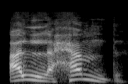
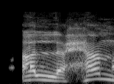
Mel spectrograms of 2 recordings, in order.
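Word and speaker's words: الحمد: আল, আল হামদ। আল হাম। হাম বলে শেষে দ উচ্চারণ করবেন। আল হামদ।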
